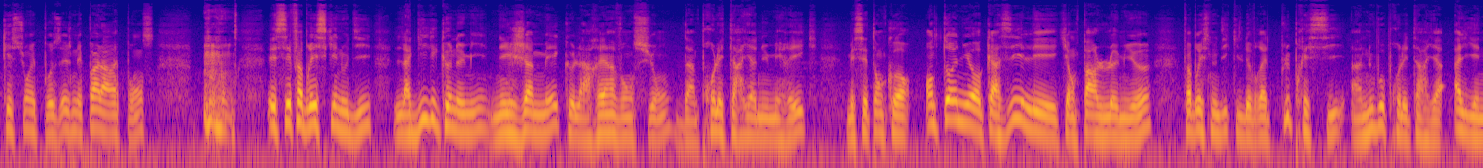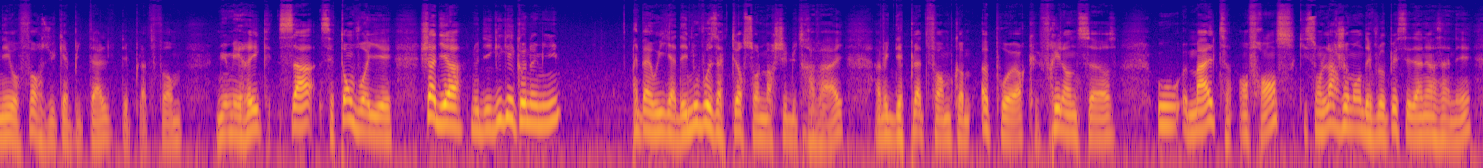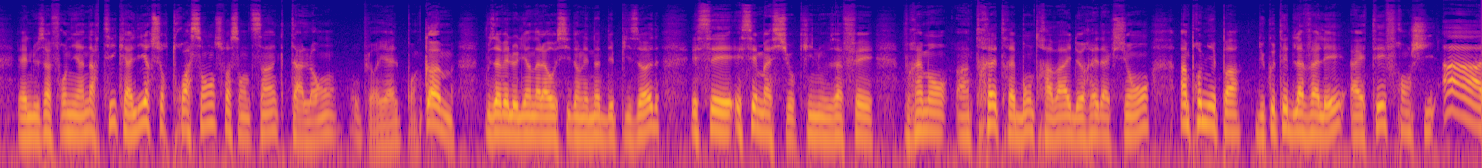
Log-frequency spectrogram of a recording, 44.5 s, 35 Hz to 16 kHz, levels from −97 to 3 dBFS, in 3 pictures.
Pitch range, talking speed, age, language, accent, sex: 110-140 Hz, 195 wpm, 40-59, French, French, male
